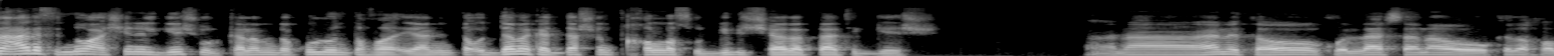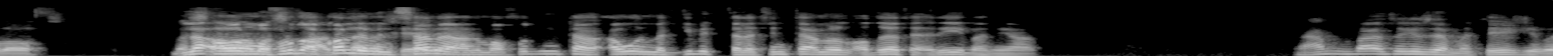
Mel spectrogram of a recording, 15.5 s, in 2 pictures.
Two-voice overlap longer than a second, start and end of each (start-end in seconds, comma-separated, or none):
8.7-10.2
